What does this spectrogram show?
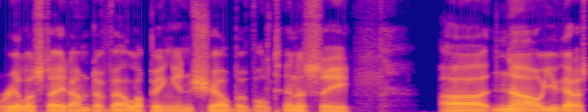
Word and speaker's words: Shelbyville: I love Shelbyville. It is but pretty, and that's how you say it. It's not Shelbyville unless you're a Yankee. Right. It's Shelbyville. But yeah, so one syllable.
